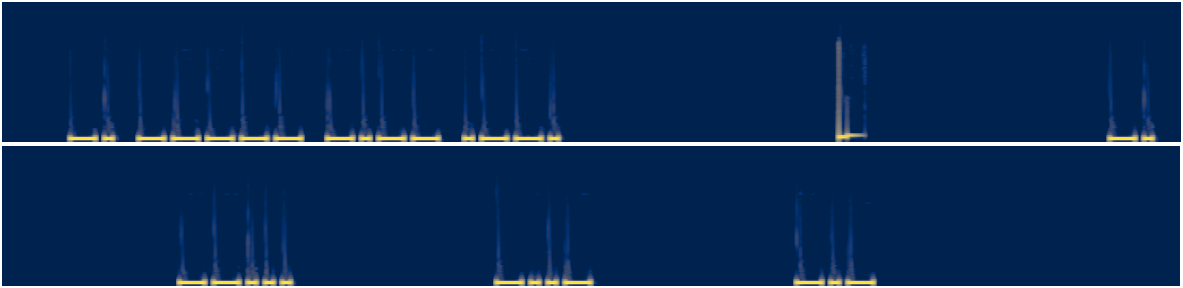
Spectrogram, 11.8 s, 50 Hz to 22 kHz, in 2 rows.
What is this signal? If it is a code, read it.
Morse code, heard as a keyed tone, about 28 wpm, spaced as for 12 wpm, 700 Hz. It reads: N0YP N7XK
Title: USA Call Signs - 4 Characters - 8x Character Spacing - 28wpm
